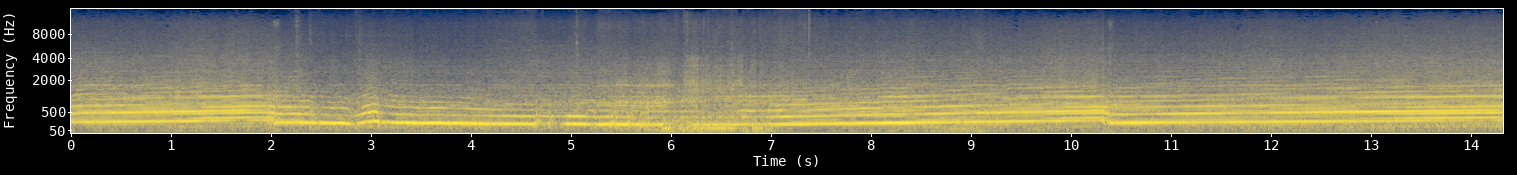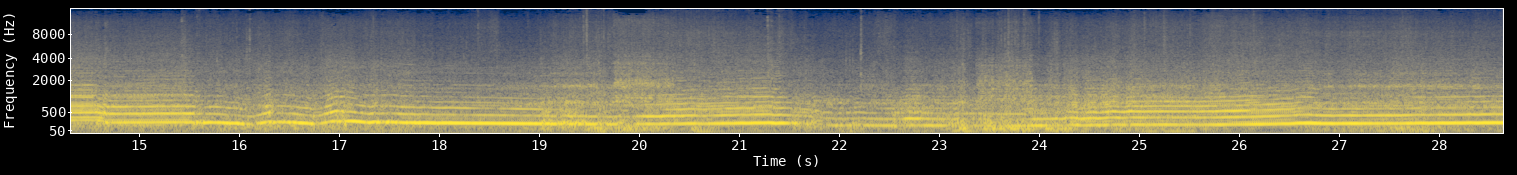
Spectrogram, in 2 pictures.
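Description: Ferrari race car engine heard from inside the cockpit under hard acceleration. The pitch climbs through each gear and drops sharply at every upshift, and a few times it winds down with quick blips as the driver brakes and downshifts for a corner.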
